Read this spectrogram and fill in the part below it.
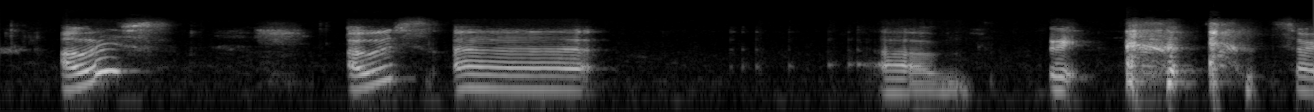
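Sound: sneeze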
